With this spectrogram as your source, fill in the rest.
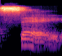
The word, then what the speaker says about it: Tse: Mudra is called Se, and it's spelled T-S-E.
